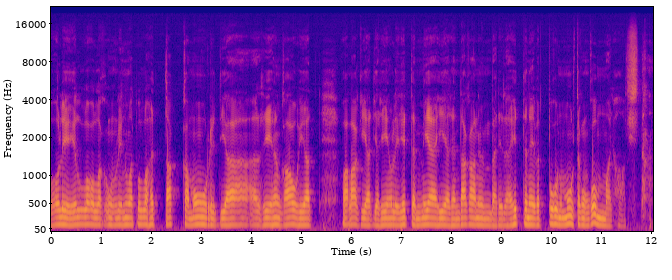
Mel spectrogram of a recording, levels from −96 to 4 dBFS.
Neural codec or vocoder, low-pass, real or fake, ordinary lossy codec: none; 19.8 kHz; real; none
